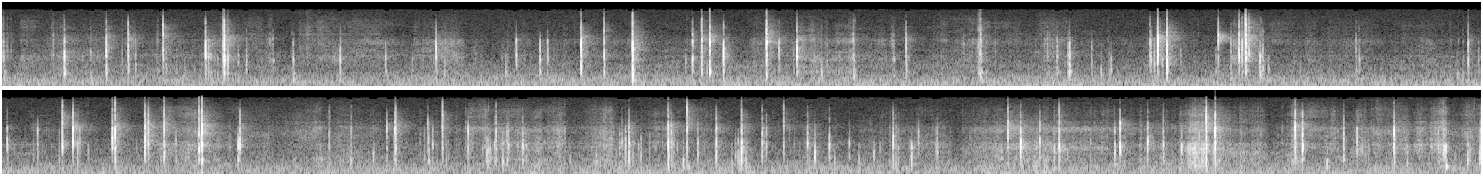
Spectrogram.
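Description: A palm-sized Dettol wet wipes pouch of soft plastic film, filled with wipes, is squeezed, crinkled and rubbed by the fingertips and thumbs of both hands. The result is a dense run of sharp, bright crinkles and crackles over a faint hiss, with almost no low end.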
